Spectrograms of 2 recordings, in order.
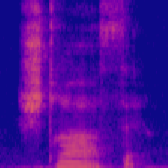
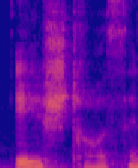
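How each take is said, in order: First: The word starts directly with the sh sound. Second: A short vowel comes before the sh sound. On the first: The speaker calls it right. "میگیم شتراسه" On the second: The speaker calls it wrong. "ش قبلش هم ا نمیگیم، اشتراسه نمیگیم"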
